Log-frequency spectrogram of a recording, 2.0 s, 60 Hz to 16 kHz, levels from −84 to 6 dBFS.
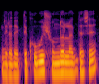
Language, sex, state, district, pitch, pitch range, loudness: Bengali, male, Tripura, West Tripura, 125 Hz, 120-135 Hz, -16 LUFS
